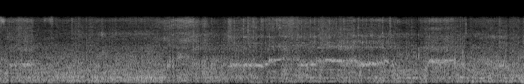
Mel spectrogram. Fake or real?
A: fake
